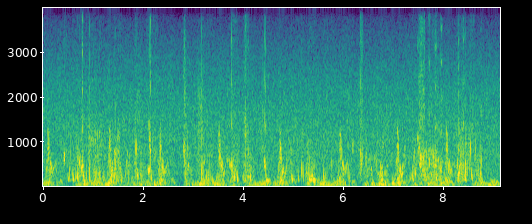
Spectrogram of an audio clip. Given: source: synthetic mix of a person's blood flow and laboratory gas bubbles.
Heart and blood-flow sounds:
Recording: Doppler ultrasound of blood flow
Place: precordium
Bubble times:
0.38-1.27 s: bubbles
1.40-1.58 s: bubbles
1.80-2.29 s: bubbles
2.78-2.91 s: bubbles
3.13-3.40 s: bubbles
3.67-3.94 s: bubbles
3.96-4.19 s: bubbles
4.39-4.58 s: bubbles
4.90-5.69 s: bubbles
5.74-5.79 s: bubbles
6.08-6.22 s: bubbles
6.30-6.42 s: bubbles
6.53-6.97 s: bubbles
7.35-8.01 s: bubbles
8.23-8.64 s: bubbles
8.67-8.79 s: bubbles
From the record:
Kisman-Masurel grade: 243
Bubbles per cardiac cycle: several, 3 to 8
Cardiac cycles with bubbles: 100%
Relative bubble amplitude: loud (0.450 to 0.775)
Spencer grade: 3 (all of the cardiac periods contain showers or single bubble signals, but not dominating or overriding the cardiac motion signals)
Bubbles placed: only in the low amplitude regions of the cardiac cycle

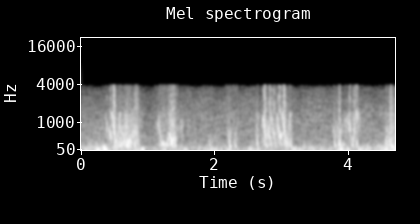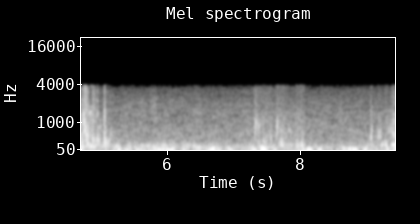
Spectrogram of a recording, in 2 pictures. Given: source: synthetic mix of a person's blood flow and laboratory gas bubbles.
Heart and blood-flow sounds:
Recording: Doppler ultrasound of blood flow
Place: subclavian vein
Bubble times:
0.35-0.90 s: bubbles
1.10-1.53 s: bubbles
2.17-2.36 s: bubbles
2.60-3.20 s: bubbles
3.75-4.20 s: bubbles
4.54-5.20 s: bubbles
7.29-7.58 s: bubbles
7.61-8.06 s: bubbles
9.03-9.10 s: bubbles
9.13-9.43 s: bubbles
From the record:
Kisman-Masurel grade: 232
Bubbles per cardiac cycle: several, 3 to 8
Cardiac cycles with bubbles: 50 to 99%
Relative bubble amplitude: moderate (0.250 to 0.450)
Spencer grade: 3 (all of the cardiac periods contain showers or single bubble signals, but not dominating or overriding the cardiac motion signals)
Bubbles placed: anywhere in the cardiac cycle

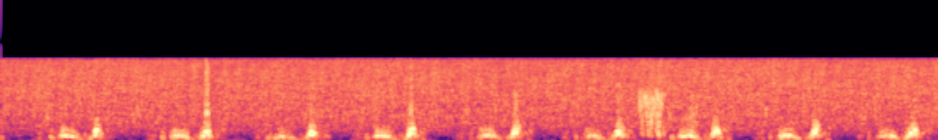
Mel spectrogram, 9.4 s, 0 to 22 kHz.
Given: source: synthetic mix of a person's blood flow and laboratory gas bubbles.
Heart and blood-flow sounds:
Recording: Doppler ultrasound of blood flow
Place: precordium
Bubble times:
6.36-6.67 s: bubbles
6.79-6.97 s: bubbles
From the record:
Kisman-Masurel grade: 121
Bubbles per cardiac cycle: 1 to 2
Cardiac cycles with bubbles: 10 to 50%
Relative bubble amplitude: barely perceptible (0.100 to 0.250)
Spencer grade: 2 (many but less than half of the cardiac periods contain bubble signals, singularly or in groups)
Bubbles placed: anywhere in the cardiac cycle

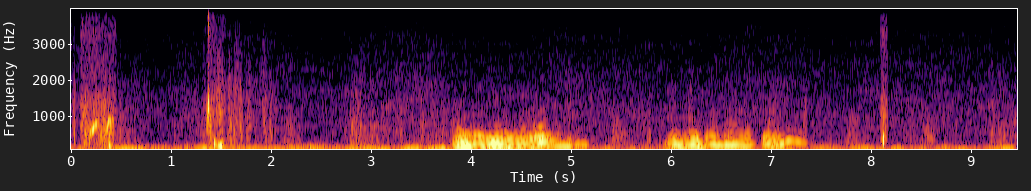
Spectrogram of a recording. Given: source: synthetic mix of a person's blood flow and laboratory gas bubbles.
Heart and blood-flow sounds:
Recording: Doppler ultrasound of blood flow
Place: subclavian vein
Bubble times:
0.08-0.46 s: bubbles
1.32-1.54 s: bubbles
8.09-8.16 s: bubbles
From the record:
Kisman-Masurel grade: 123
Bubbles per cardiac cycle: 1 to 2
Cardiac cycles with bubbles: 10 to 50%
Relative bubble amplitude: loud (0.450 to 0.775)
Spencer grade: 2 (many but less than half of the cardiac periods contain bubble signals, singularly or in groups)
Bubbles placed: anywhere in the cardiac cycle

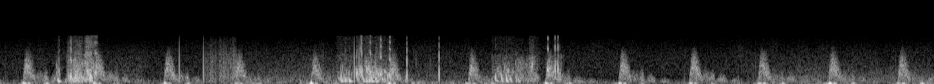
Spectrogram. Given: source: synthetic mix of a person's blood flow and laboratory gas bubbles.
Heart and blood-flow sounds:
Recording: Doppler ultrasound of blood flow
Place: subclavian vein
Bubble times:
0.55-0.99 s: bubbles
3.36-3.96 s: bubbles
4.92-5.41 s: bubbles
5.45-5.64 s: bubbles
From the record:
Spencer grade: 2 (many but less than half of the cardiac periods contain bubble signals, singularly or in groups)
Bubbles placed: anywhere in the cardiac cycle

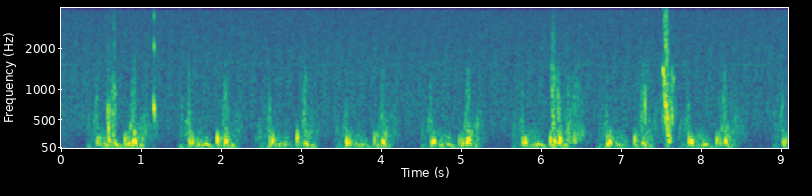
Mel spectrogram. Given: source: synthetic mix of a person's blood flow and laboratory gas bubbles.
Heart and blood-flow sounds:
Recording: Doppler ultrasound of blood flow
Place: precordium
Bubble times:
0.55-0.71 s: bubbles
1.12-1.21 s: bubbles
6.11-6.56 s: bubbles
7.27-7.35 s: bubbles
7.49-7.70 s: bubbles
From the record:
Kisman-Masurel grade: 123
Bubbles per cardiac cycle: 1 to 2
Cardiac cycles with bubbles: 10 to 50%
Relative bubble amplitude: loud (0.450 to 0.775)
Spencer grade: 2 (many but less than half of the cardiac periods contain bubble signals, singularly or in groups)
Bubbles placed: only in the low amplitude regions of the cardiac cycle

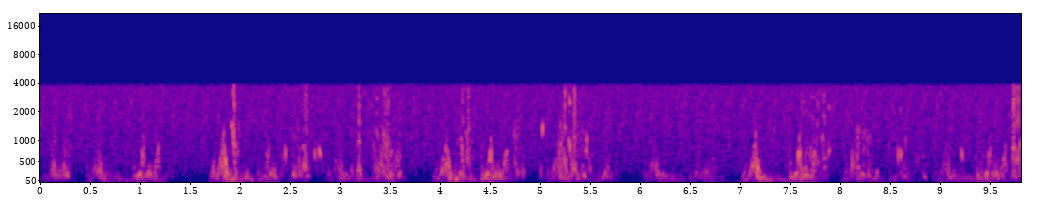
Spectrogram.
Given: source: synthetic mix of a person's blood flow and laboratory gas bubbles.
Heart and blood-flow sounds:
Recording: Doppler ultrasound of blood flow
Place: precordium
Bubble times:
0.10-0.32 s: bubbles
1.88-2.01 s: bubbles
2.41-2.83 s: bubbles
3.07-3.25 s: bubbles
3.31-3.62 s: bubbles
4.04-4.33 s: bubbles
4.70-4.86 s: bubbles
4.98-5.06 s: bubbles
5.15-5.54 s: bubbles
7.55-7.92 s: bubbles
8.08-8.40 s: bubbles
8.55-8.88 s: bubbles
9.18-9.26 s: bubbles
9.32-9.82 s: bubbles
From the record:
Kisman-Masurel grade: 332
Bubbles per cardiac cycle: rolling drumbeat, 9 or more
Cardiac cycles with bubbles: 50 to 99%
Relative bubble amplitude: moderate (0.250 to 0.450)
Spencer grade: 3 (all of the cardiac periods contain showers or single bubble signals, but not dominating or overriding the cardiac motion signals)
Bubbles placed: only in the low amplitude regions of the cardiac cycle

